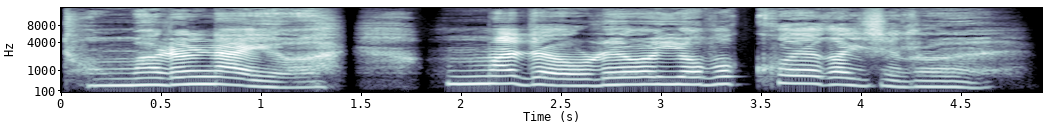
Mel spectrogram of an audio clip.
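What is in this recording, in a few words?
victory, Japanese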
